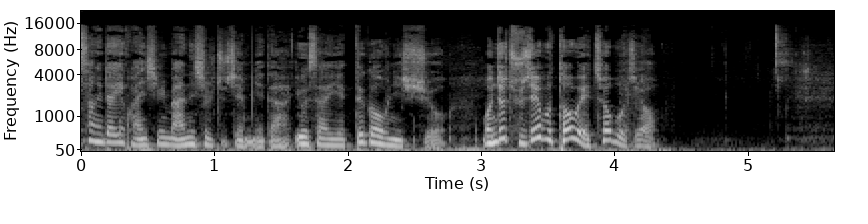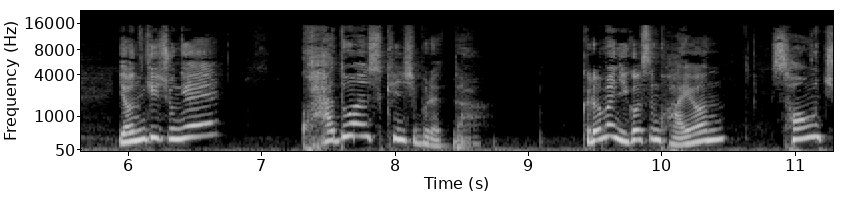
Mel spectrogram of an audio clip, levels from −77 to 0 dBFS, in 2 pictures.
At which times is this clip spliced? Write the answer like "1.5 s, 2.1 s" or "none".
1.7 s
